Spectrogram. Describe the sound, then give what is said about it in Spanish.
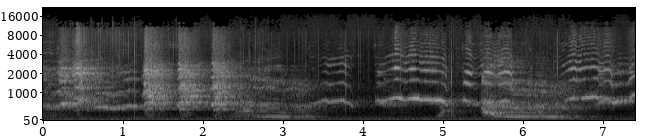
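About a hundred hungry dogs growl and snarl together at night in the dark while gnawing meat and bones, their rough, rumbling growls rising and falling and mixing with higher whining cries, continuous and fairly loud with no talking. “noche, en la oscuridad, de cien perros a la vez se oía el roer de los dientes, el gruñido de gusto, el ruido de las lenguas.”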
